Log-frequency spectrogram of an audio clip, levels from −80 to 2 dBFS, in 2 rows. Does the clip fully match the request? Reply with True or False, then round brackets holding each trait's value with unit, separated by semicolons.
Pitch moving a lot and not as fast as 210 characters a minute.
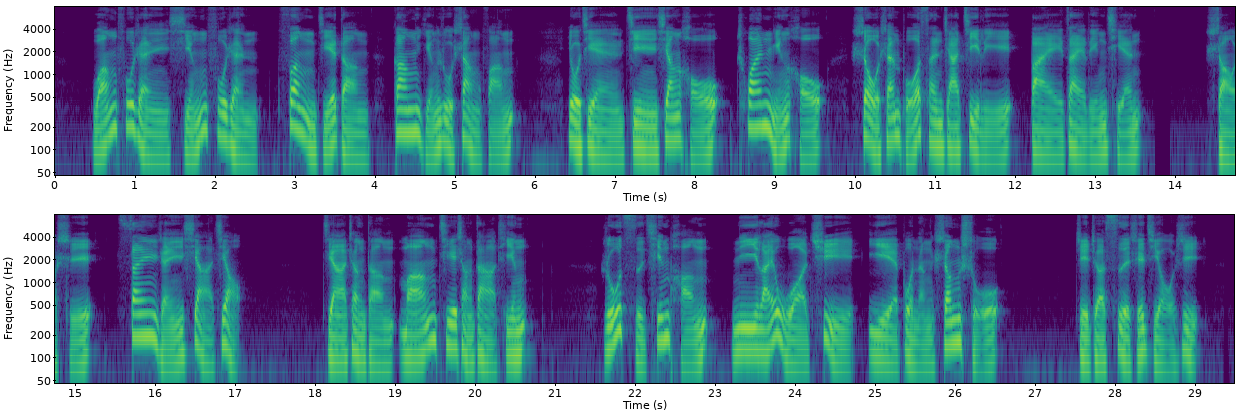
True (6.1 semitones; 135 characters per minute)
